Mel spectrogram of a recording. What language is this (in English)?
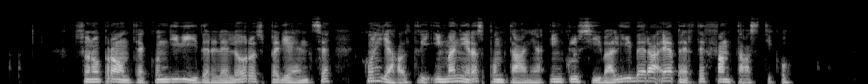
Italian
